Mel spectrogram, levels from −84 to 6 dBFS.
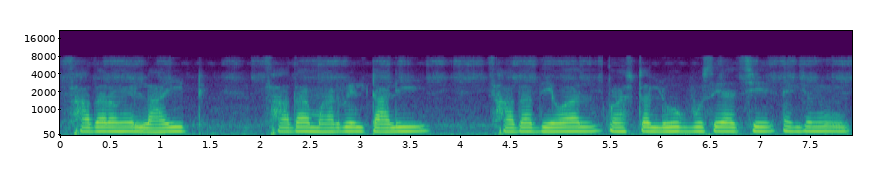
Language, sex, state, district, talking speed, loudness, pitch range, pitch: Bengali, male, West Bengal, North 24 Parganas, 100 wpm, -14 LUFS, 150-165 Hz, 160 Hz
